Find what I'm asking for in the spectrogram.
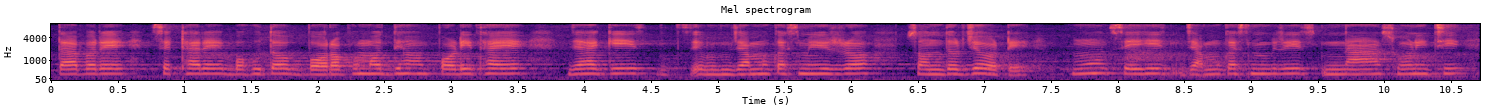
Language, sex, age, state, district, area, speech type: Odia, female, 45-60, Odisha, Khordha, rural, spontaneous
